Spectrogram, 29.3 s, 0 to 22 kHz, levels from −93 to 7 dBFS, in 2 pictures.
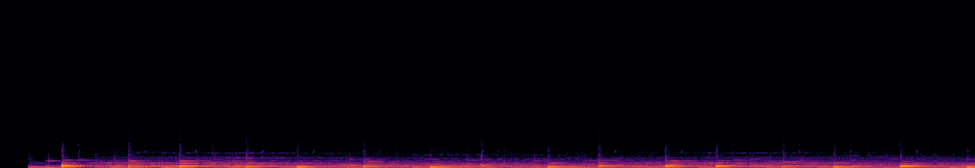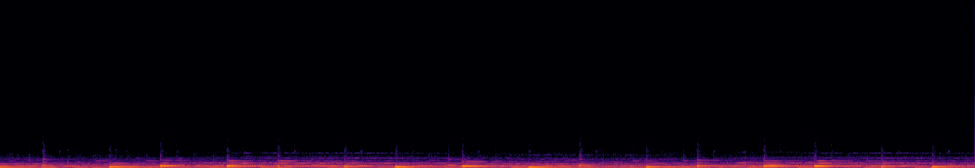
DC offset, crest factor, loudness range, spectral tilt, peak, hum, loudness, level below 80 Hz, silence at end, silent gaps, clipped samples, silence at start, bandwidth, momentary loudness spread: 1%; 20 dB; 3 LU; -14 dB/octave; -12 dBFS; none; -34 LUFS; -52 dBFS; 0 s; 0.22-0.43 s; under 0.1%; 0 s; 2.1 kHz; 14 LU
